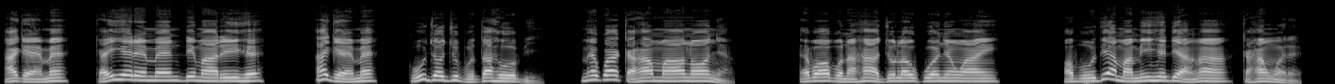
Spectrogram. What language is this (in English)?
Igbo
